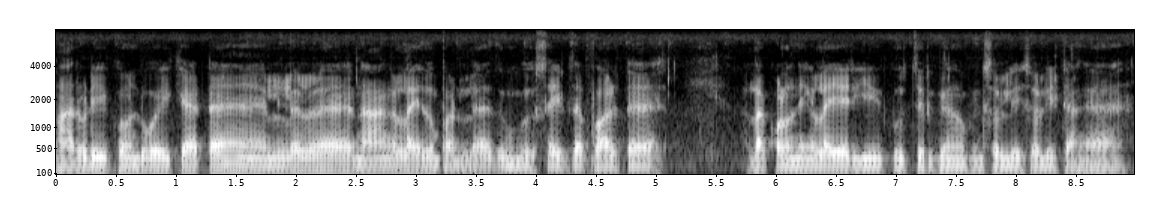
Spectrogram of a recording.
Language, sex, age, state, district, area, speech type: Tamil, male, 45-60, Tamil Nadu, Namakkal, rural, spontaneous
